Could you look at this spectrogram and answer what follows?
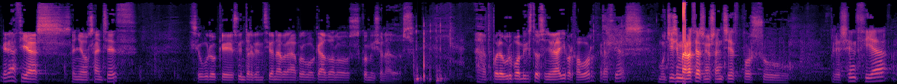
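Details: Adult man; normal speech.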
